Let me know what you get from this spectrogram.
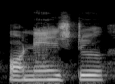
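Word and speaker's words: honest: यानी कि एच है उसके बाद कोई भी मात्रा है जैसे कि ए, आई, ओ, यू, तो एच साइलेंट रहेगा। यहाँ पर आप पढ़ लीजिए ऑनर, ऑनेस्ट, हम्बल, यहाँ पर सभी में यहाँ पर एच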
